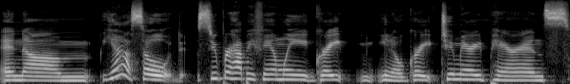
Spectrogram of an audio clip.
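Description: A woman speaks with an American accent at a medium pitch in a normal speaking voice. The recording is very clean, with a silent background. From US Midwest, St. Louis, Missouri. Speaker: patient sharing mental health story. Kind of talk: personal testimony interview.

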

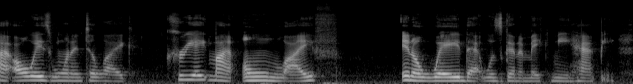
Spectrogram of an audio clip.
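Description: At a fairly slow pace, a woman with an American accent talks in a fairly low, flat monotone. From US, military family. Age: 20s. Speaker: podcast host. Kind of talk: solo podcast monologue. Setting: home recording, late night. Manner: casual, conversational.

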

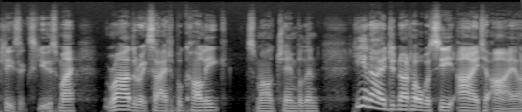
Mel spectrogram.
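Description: Lively intonation in a natural reading voice

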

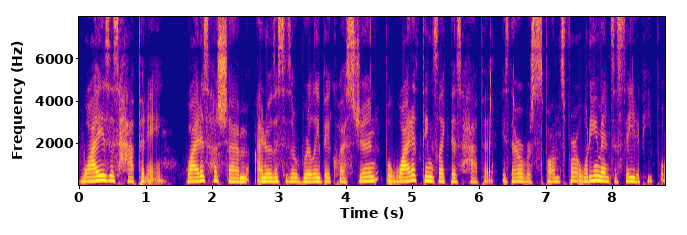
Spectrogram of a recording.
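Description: A woman with an Australian accent speaks at a medium pitch with fairly even intonation. The sound is dry and close, with no echo. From Sydney, Australia. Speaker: podcast host and history teacher. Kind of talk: interview questions, emotional conversation. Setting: in person, sitting across from the guest.

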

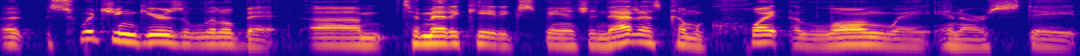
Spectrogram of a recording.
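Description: In a normal speaking voice, a man of medium pitch talks at a moderate pace with ordinary pitch variation. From US Northeast. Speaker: radio host. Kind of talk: radio interview. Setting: radio studio.

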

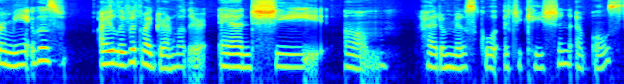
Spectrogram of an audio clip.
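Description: A woman with an ordinary speaking voice and an American accent talks at a moderate pace with a fairly high pitch and ordinary pitch variation, in a very clean, dry, close recording with no echo and a silent background. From US Midwest, Chicago suburbs. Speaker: college student, podcast co-host. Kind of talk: casual chat.

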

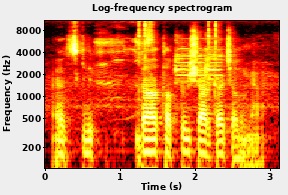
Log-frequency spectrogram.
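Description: A man at a moderate pace, very deep and low in pitch, in a flat monotone, with noticeable background noise. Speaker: solo podcaster. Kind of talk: casual solo monologue. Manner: rambling, hesitant with fillers. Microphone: poor sound quality, no proper equipment.

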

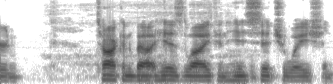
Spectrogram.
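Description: On a very clean recording with a silent background, a man with a fairly low pitch and a bright, sharp tone talks at a moderate pace. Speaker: co-host, spinal cord injury. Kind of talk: casual talk show.

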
